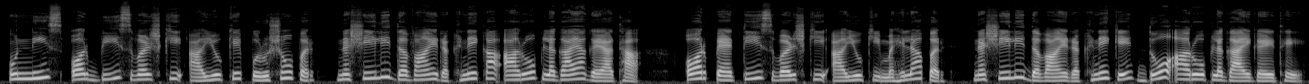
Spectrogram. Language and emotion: Hindi, neutral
